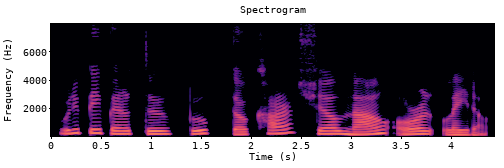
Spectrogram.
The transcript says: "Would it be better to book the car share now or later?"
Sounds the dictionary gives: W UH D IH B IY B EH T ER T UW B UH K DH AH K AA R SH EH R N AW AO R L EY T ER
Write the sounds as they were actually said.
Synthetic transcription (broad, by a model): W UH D B IY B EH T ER T UW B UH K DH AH K AA R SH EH L N AW AO R L EY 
